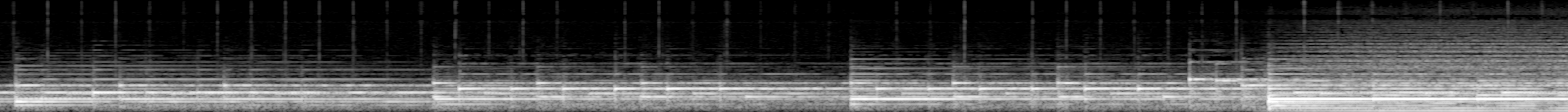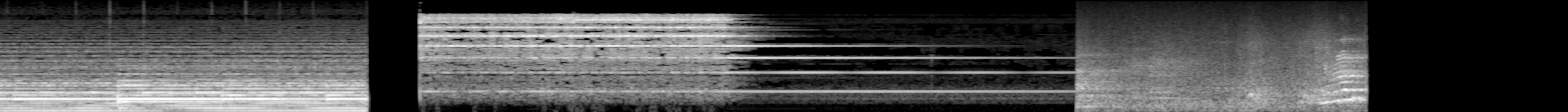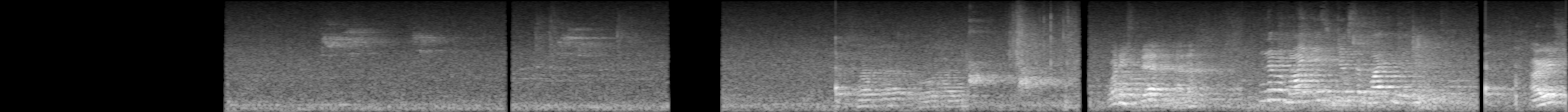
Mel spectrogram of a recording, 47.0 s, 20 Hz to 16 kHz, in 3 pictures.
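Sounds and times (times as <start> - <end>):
electric school bell ringing: 19.9 - 26.5.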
